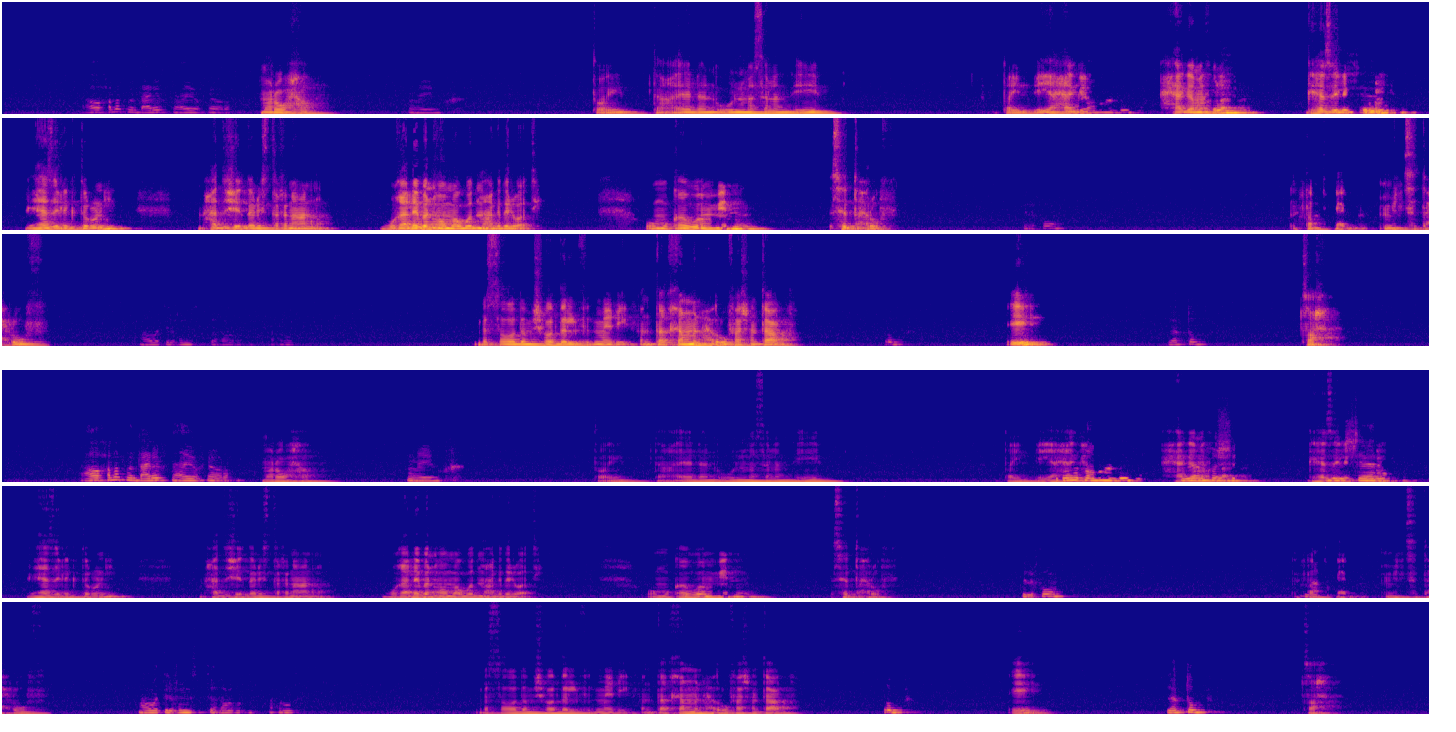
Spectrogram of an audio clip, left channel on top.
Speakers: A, on the right; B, on the left.
A: أه خلاص ما أنت عرفتها أيوه خيارة
B: مروحة
A: أيوه
B: طيب تعالى نقول مثلا إيه طيب هي حاجة
A: نطلع بره البيت بقى.
B: حاجة
A: خلينا
B: مثلا
A: نخش
B: جهاز
A: ننزل
B: إلكتروني
A: الشارع
B: جهاز إلكتروني محدش يقدر يستغنى عنه وغالبا هو موجود معاك دلوقتي ومكون
A: تليفون
B: من ست حروف
A: تليفون لا
B: طب يعني مش ست حروف
A: ما هو التليفون من ست حروف من ست حروف
B: بس هو ده مش هو ده اللي في دماغي فانت خمن حروف عشان تعرف
A: لابتوب
B: ايه
A: لابتوب
B: صح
